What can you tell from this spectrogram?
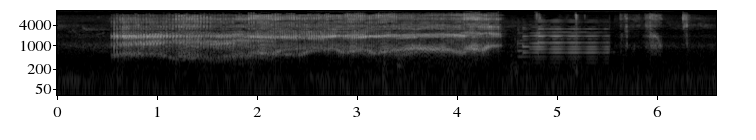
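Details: Cartoon belch: one long, loud, rasping, exaggerated belch of about four seconds in a burp competition, then brief sound effects.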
